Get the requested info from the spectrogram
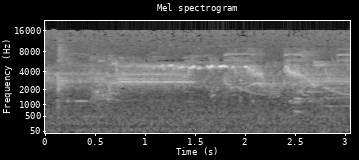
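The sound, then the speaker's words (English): A dense dawn chorus of birds at sunrise, including northern cardinal, blue-gray gnatcatcher, warbling vireo, red-winged blackbird, swamp sparrow, yellow warbler, common grackle, catbird, common yellowthroat and Canada goose, with overlapping high chirps, trills and whistles layered continuously over a faint outdoor hiss. “We're hearing northern cardinal, blue-gray gnatcatcher, warbling vireo, red-winged blackbird, swamp sparrow, yellow warbler, common grackle, catbird, common yellowthroat, Canada goose.”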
